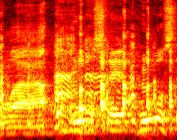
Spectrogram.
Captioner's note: everyone laughs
